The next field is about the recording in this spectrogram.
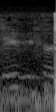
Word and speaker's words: Devi Kirsch: It's Devi Kirsch.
